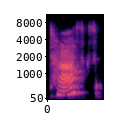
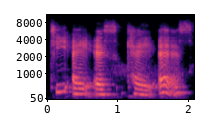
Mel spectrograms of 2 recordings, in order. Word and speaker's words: tasks: And then when you have a word like tasks, T-A-S-K-S, you have tasks. And yes, we do say all of it.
